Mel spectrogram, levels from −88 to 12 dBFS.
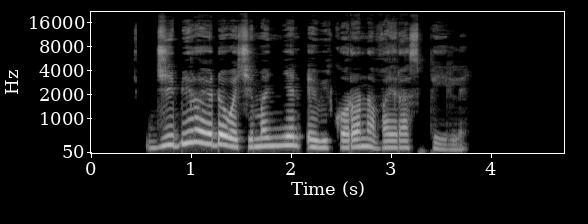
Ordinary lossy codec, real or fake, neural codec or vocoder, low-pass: none; real; none; none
